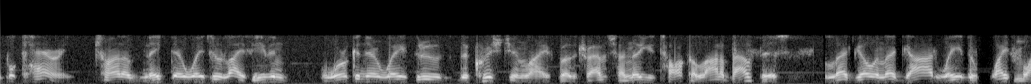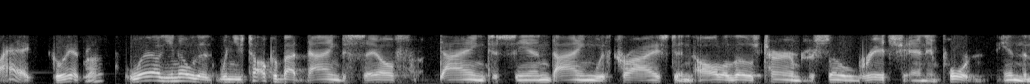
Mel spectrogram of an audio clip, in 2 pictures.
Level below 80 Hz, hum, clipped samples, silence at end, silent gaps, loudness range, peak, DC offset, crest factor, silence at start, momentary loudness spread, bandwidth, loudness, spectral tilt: -54 dBFS; none; under 0.1%; 0 s; none; 1 LU; 0 dBFS; under 0.1%; 16 dB; 0 s; 5 LU; 4.1 kHz; -15 LUFS; -3.5 dB/octave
